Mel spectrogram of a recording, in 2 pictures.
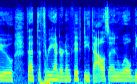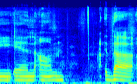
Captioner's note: whispering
